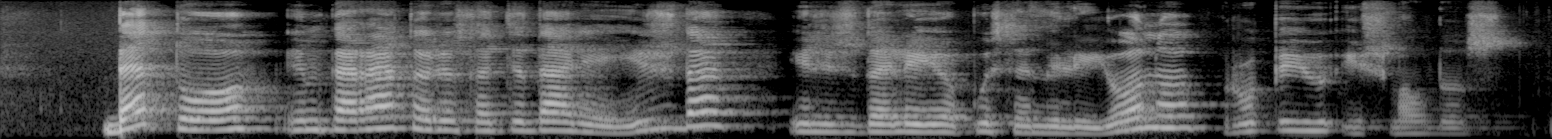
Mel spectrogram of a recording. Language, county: Lithuanian, Šiauliai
